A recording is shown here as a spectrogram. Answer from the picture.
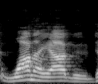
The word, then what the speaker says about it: Waneagu: Number B, Solomon Warriors versus number 3, going to pronounce it Wanayagu, W-A-N-E-A-G-U, United, Wanayagu United.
